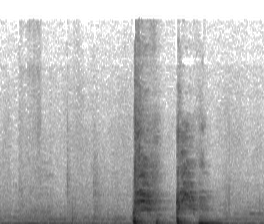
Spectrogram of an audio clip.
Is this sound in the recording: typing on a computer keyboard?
no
